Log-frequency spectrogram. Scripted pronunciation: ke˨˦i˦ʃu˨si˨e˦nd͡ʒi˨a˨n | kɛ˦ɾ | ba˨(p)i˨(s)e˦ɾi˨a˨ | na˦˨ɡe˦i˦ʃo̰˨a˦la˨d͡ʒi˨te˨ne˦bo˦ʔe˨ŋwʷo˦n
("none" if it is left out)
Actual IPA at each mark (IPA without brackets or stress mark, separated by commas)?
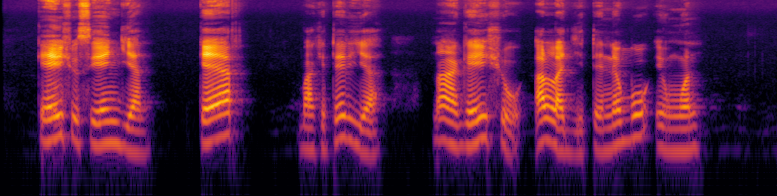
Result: k, t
